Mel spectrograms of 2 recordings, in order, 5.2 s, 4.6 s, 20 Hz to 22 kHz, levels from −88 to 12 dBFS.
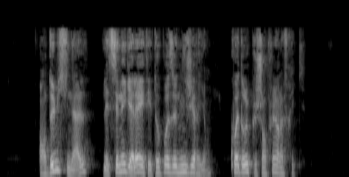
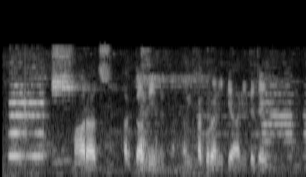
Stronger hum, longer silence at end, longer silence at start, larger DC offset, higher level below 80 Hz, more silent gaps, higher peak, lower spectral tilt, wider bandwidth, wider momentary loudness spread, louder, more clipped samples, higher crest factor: neither; first, 0.7 s vs 0 s; first, 0.6 s vs 0.1 s; neither; about the same, -64 dBFS vs -66 dBFS; neither; about the same, -2 dBFS vs -2 dBFS; first, -3.5 dB/octave vs -0.5 dB/octave; first, 11.5 kHz vs 8 kHz; about the same, 14 LU vs 12 LU; second, -23 LUFS vs -17 LUFS; neither; first, 22 dB vs 16 dB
